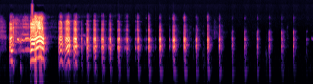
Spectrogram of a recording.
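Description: A woman laughing heartily: a couple of loud voiced whoops, then a long run of quick, even "ha-ha" pulses, about five a second, that slowly fade out near the end.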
